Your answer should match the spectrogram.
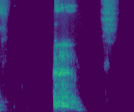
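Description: A man clearing his throat once, about a second in: a short, rough burst.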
